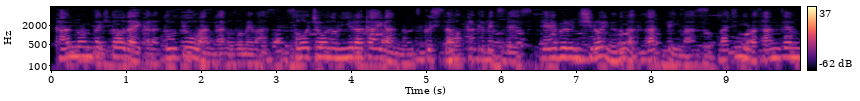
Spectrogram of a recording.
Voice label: test male synthconv

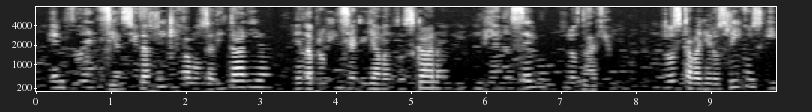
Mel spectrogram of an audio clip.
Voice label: female4 inst sim

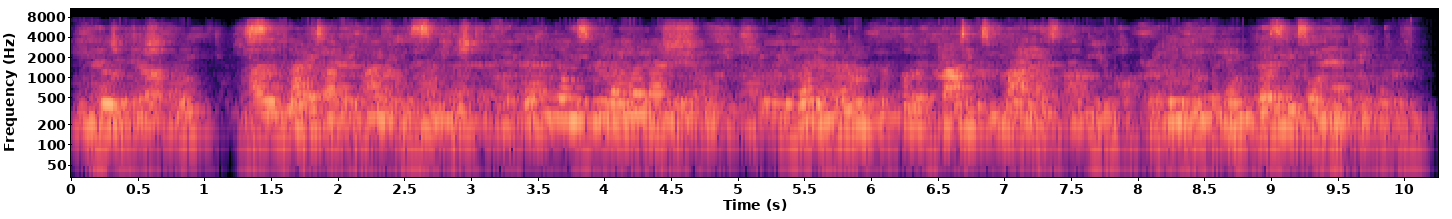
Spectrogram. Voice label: male3 380ms 20cm, underdetermined; SiSEC11

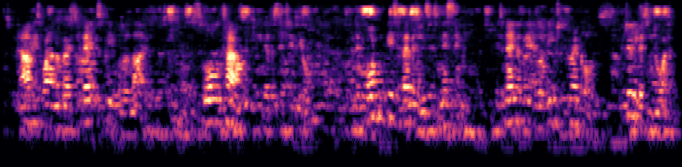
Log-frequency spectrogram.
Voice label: male; SiSEC11; underdetermined

